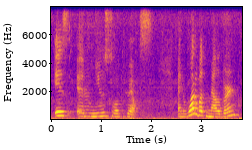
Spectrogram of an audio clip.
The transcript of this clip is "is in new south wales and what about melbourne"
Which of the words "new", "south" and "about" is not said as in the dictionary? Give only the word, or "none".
south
